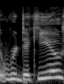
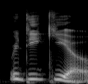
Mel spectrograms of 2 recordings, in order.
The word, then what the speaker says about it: radicchio: Wait, so how are you supposed to pronounce it? Radicchio. Radicchio. No dick. Radicchio.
